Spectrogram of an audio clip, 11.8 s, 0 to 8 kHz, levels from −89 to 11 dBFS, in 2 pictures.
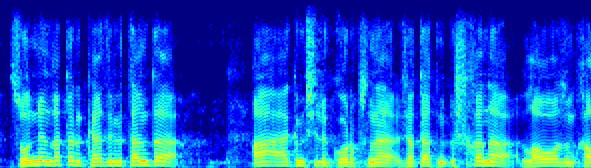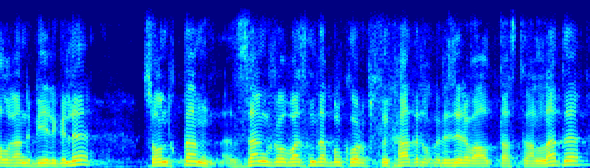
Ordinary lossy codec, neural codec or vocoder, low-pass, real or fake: Opus, 24 kbps; codec, 16 kHz, 4.8 kbps, FACodec; 7.2 kHz; fake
